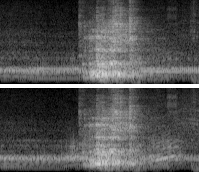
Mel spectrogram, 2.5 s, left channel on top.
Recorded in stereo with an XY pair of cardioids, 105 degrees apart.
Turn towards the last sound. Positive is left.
turn(degrees=15)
